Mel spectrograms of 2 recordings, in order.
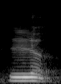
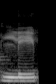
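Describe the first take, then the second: First: The vowel sounds like 'uh'. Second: The vowel sounds like 'ay'. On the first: The speaker calls it right. "It is le in French" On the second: The speaker calls it wrong. "L E is not lay"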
